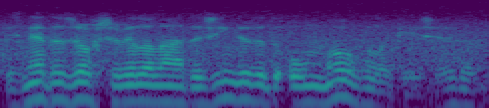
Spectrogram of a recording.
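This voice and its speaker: An actor playing a good-humoured convalescing police inspector in a radio play, chuckling and playful in manner. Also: male voice, mid-range voice, fast, narrow, tinny audio, lightly acted. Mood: wry, playful. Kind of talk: radio drama acting. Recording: thin, noisy old radio drama recording.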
